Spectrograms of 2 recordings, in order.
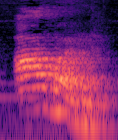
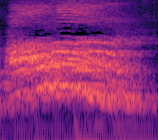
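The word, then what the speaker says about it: almond: silent এল এই ওয়ার্ডগুলো এল আছে কিন্তু এল এর উচ্চারণ আমরা করি না ঠিক আছে ফাস্টে আসছে এল এম ও এন ডি কি হয় আমন্ড আমন্ড আমন্ড এ এল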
